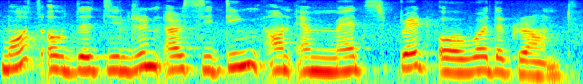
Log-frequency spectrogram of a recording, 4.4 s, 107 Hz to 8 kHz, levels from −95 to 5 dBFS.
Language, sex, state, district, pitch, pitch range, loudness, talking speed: English, female, Arunachal Pradesh, Lower Dibang Valley, 220 Hz, 210-240 Hz, -13 LUFS, 180 wpm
